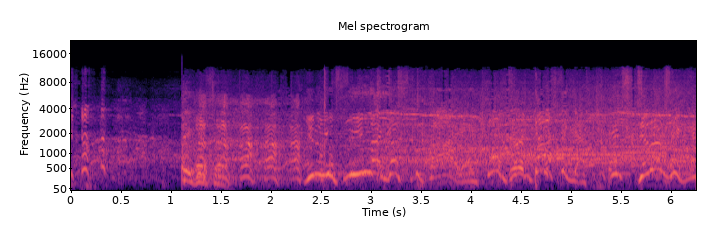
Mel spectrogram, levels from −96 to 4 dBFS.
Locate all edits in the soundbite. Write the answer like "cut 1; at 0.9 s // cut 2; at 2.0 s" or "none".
cut 1; at 1.1 s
